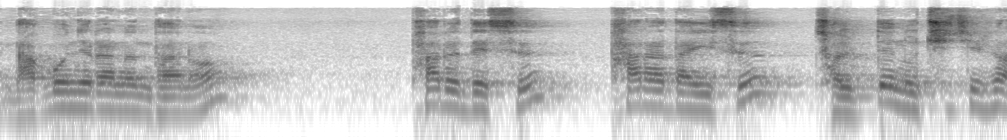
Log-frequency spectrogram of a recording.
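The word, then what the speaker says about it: פרדס: 발음 주의에서 한번 들어 보세요. 파르데스. 파르데스.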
